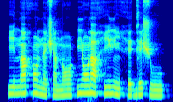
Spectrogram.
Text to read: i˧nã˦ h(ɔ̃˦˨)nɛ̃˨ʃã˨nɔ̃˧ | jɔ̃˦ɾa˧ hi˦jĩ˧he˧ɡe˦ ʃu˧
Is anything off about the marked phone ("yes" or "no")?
no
